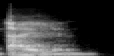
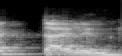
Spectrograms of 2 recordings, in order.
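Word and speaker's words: ptyalin: Salivary amylase को हम कहते हैं टाइलिन, ठीक है। पी साइलेंट रहेगा, टाइलिन कहते हैं।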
